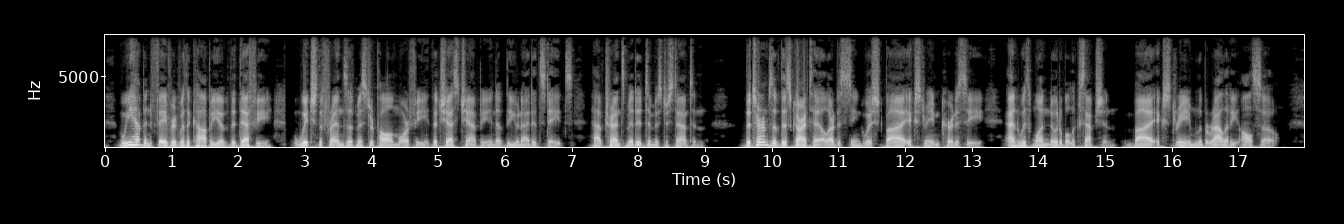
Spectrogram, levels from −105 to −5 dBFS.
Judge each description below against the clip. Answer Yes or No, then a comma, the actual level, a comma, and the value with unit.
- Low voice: Yes, low, 115 Hz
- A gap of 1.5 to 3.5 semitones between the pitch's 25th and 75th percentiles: No, average, 4.9 semitones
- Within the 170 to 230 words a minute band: No, average, 160 wpm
